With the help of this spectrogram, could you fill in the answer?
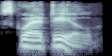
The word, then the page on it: square deal: British English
